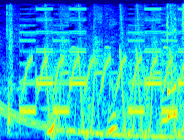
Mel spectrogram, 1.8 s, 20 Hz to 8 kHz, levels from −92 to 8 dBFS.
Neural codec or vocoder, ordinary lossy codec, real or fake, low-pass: none; none; real; 7.2 kHz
